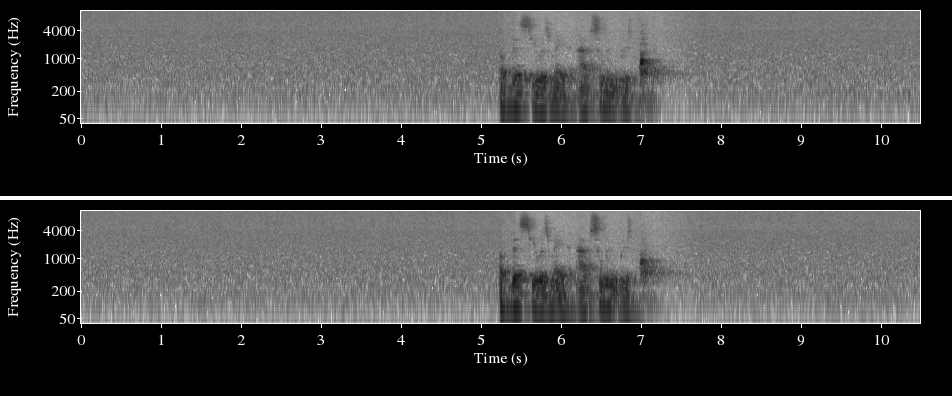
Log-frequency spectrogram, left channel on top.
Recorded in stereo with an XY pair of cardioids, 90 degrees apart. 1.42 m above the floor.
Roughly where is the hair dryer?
I don't hear a hair dryer.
